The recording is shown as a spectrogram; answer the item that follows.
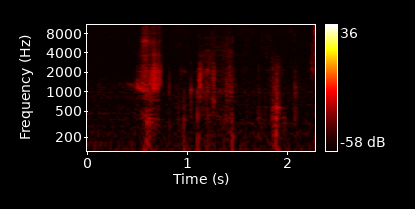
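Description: Someone bites into a big Belgian bun with a glacé cherry and chews it close to the microphone, giving a few soft crunchy bites followed by quieter, muffled chewing.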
